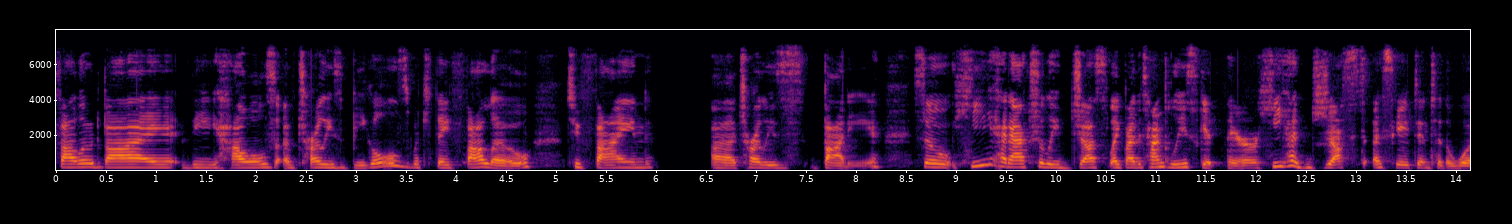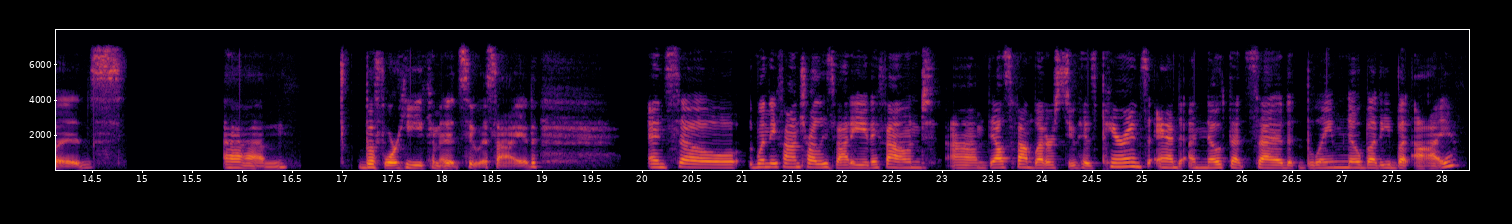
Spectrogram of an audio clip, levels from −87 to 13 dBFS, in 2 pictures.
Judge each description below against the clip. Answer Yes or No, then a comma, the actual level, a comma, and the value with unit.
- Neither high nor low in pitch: Yes, medium, 175 Hz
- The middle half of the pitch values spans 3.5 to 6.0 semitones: Yes, average, 4.2 semitones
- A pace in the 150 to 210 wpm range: No, average, 140 wpm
